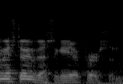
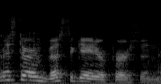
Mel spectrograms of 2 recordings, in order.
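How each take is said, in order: First: It is read in an uncaring character voice. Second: It is read plainly in a normal voice.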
